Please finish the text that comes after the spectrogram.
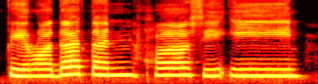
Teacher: دو زبر کی تنوین کے آگے خا آ رہا ہے تو یہاں پر تنوین کا اظہار ہوگا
